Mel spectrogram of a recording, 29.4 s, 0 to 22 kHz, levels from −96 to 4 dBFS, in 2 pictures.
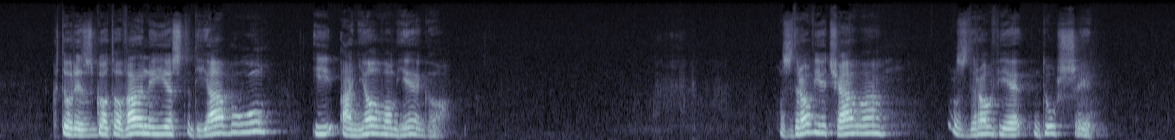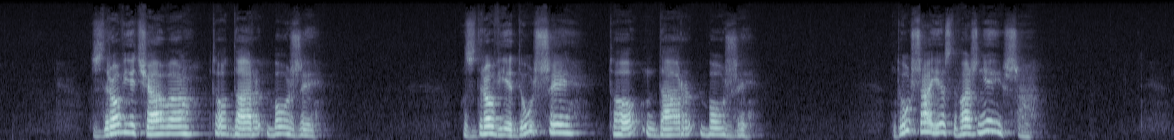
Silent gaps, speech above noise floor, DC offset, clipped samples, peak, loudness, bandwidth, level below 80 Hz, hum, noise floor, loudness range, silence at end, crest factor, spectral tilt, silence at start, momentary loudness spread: none; 44 dB; under 0.1%; under 0.1%; -2 dBFS; -22 LUFS; 16 kHz; -76 dBFS; none; -65 dBFS; 8 LU; 1.75 s; 22 dB; -6 dB/octave; 0.65 s; 15 LU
